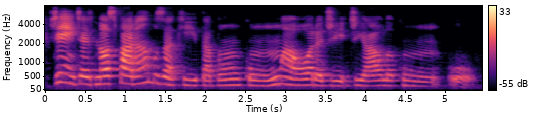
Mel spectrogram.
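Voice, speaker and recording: A Portuguese-speaking woman teaching an English lesson in a casual way, repeating words slowly and often checking that her students follow. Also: mid-range voice, sharp tone. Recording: dull lo-fi sound.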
